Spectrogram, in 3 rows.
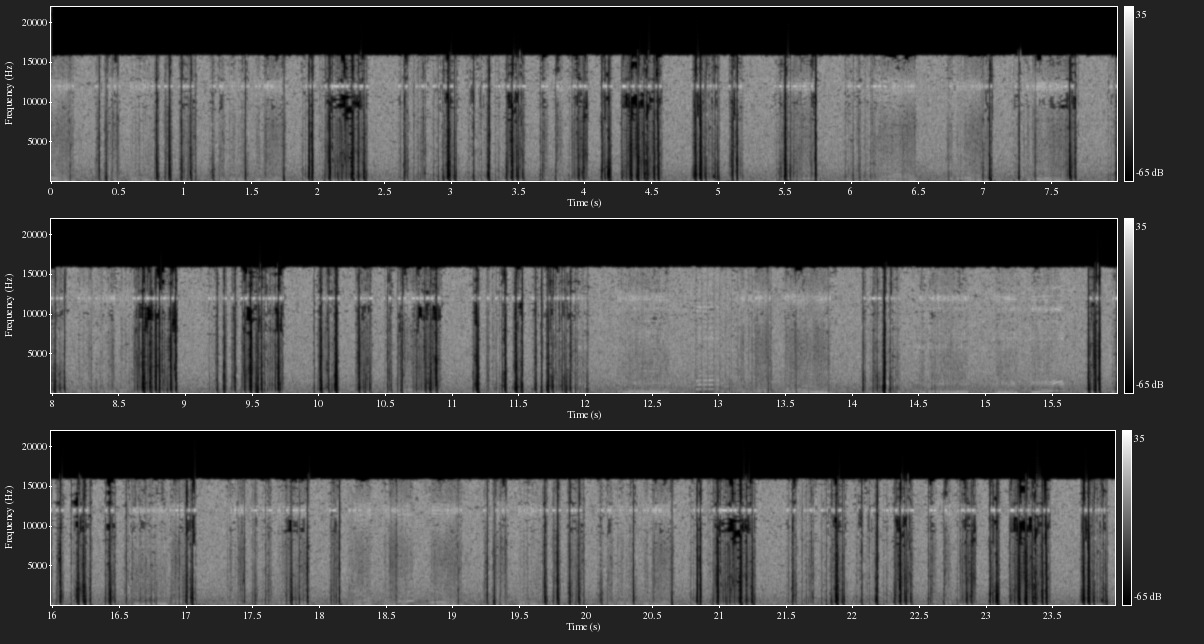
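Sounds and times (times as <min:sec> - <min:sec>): faint garbled radio voice: 0:00.0 - 0:01.9, 0:05.4 - 0:08.6, 0:12.0 - 0:15.7, 0:16.7 - 0:20.8
radio static hiss: 0:00.0 - 0:23.9.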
